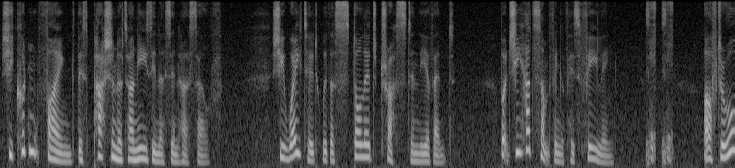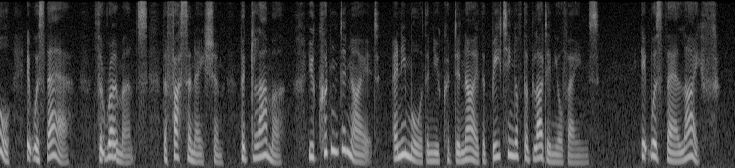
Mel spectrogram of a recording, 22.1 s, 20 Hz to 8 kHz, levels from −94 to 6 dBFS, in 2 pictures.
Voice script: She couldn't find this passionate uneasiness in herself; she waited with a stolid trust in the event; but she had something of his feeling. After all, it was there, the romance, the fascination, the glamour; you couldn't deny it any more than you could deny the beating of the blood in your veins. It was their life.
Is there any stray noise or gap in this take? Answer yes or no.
yes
